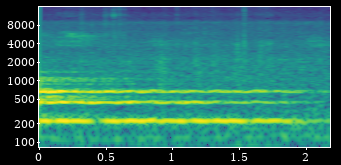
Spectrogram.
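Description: A man's voice holding one long sung note into a microphone at a steady pitch, fading near the end.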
